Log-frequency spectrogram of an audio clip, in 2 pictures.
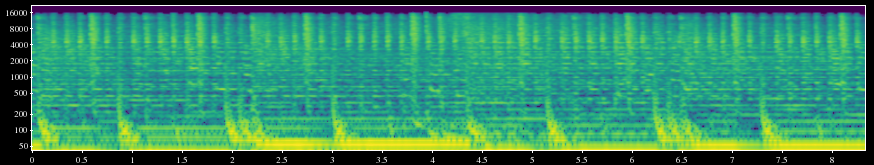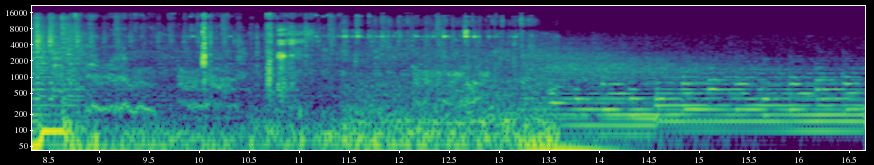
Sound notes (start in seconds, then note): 9.1 angry noises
